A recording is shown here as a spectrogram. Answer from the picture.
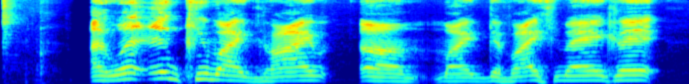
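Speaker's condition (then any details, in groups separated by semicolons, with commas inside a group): Cerebral palsy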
